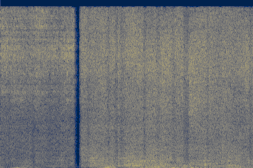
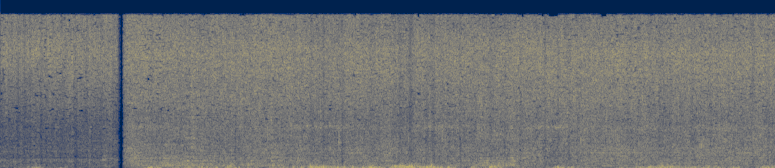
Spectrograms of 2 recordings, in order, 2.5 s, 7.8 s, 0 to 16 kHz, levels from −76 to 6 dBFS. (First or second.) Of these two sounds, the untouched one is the second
